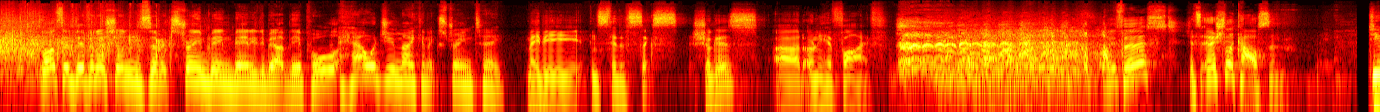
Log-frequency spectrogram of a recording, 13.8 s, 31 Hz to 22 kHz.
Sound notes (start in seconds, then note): 9.0 laughter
